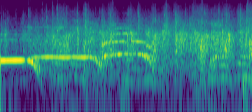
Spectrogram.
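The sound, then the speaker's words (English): A concert crowd claps steadily and loudly throughout, with long rising and falling whoops and whistles cutting through the dense applause, making noise for the band to play one more song. “I think if we make enough noise, they'll play one more song.”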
